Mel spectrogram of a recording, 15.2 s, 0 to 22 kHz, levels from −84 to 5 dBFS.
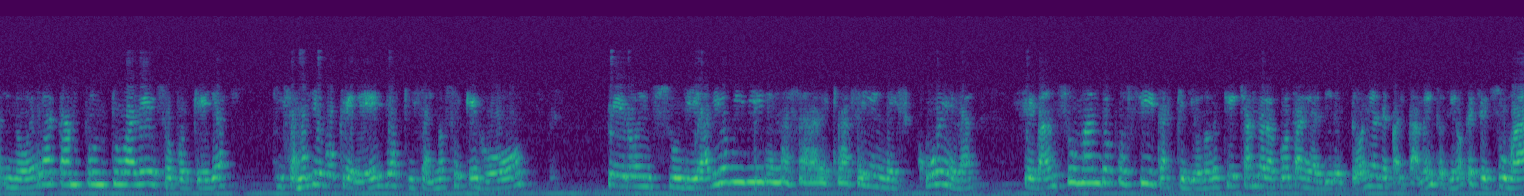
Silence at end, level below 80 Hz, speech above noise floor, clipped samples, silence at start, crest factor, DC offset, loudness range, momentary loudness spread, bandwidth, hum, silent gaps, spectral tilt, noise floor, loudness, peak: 0 s; -50 dBFS; 21 dB; under 0.1%; 0 s; 16 dB; under 0.1%; 3 LU; 8 LU; 15.5 kHz; none; none; -6 dB/octave; -49 dBFS; -28 LUFS; -12 dBFS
